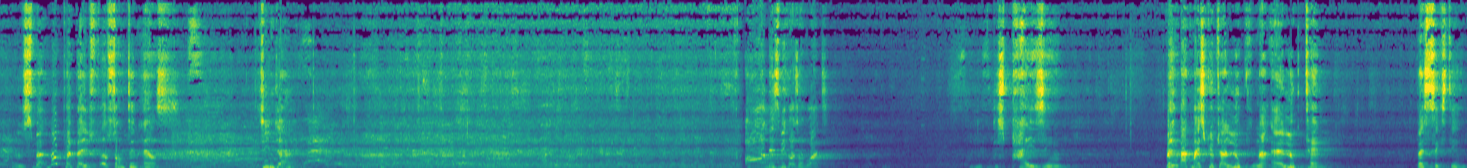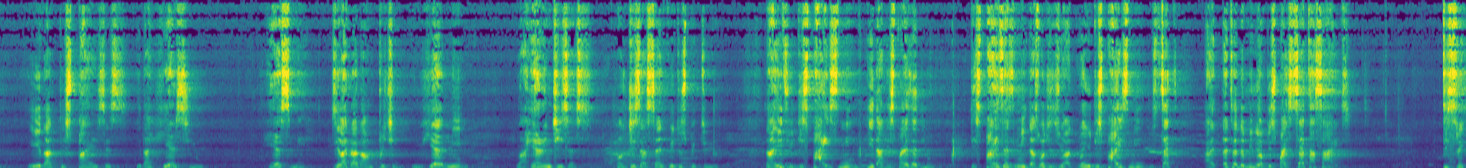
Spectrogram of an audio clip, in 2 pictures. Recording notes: Preached at the First Love Center, Accra.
